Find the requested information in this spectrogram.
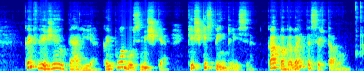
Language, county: Lithuanian, Marijampolė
